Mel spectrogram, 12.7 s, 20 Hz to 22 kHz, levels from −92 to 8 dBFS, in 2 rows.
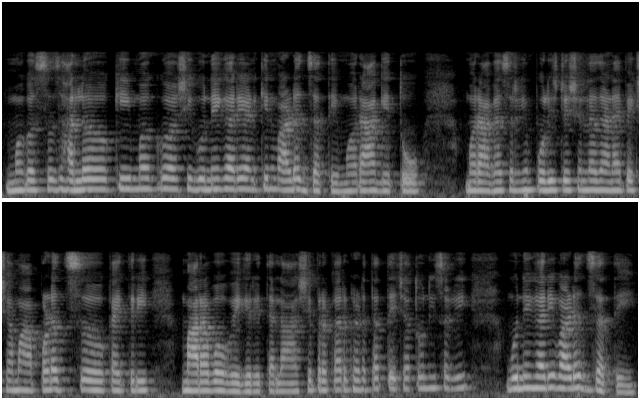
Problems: constant background noise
